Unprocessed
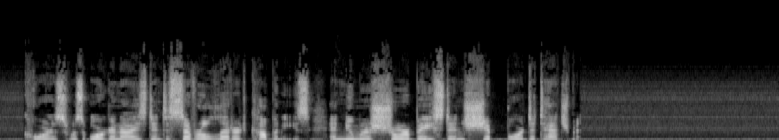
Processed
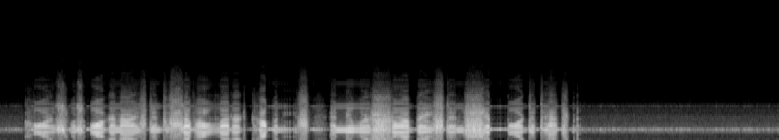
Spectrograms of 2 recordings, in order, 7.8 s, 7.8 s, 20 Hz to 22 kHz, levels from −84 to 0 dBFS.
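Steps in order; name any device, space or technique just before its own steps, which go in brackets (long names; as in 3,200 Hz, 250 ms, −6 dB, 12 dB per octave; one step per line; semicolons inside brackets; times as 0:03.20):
ring modulator pedal into a guitar cabinet (ring modulator with a square carrier 1,800 Hz; loudspeaker in its box 97–3,700 Hz, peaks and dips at 99 Hz +3 dB, 160 Hz −4 dB, 370 Hz −4 dB, 550 Hz −7 dB, 1,600 Hz +8 dB, 2,400 Hz +8 dB)
level +1 dB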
